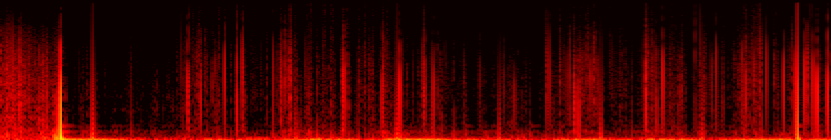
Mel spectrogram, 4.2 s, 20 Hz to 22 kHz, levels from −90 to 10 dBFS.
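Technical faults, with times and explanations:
0.46, 0.97, 1.47, 1.98, 2.49, 3.00 and 3.50 s: gap between chunks. The sound is interrupted by a hard-edged hole of about 7 ms every half-second, where silence sits between successive 0.5 s blocks. Nothing is lost, but each join produces a brief, regular dropout.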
